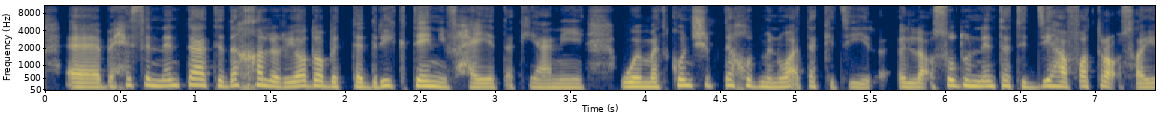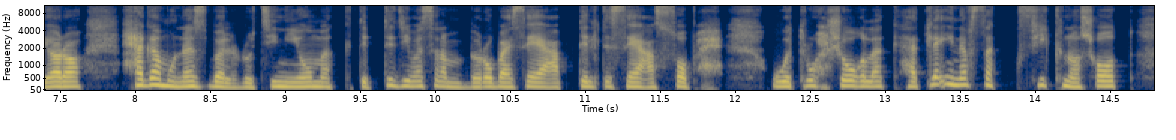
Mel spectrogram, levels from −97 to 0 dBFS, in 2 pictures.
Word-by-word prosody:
آآ 165 Hz, -1 st, +4 dB
بحيث 240 Hz, +8 st, -4 dB
إن 210 Hz, -3 st, +2 dB
أنتَ 225 Hz, +1 st, +2 dB
تدخَّل 225 Hz, +2 st, +1 dB
الرياضة 190 Hz, +4 st, +3 dB
بالتدريج 180 Hz, +1 st, 0 dB
تاني 195 Hz, -6 st, +4 dB
في -, -, -8 dB
حياتَك 155 Hz, 0 st, -3 dB
يعني، 150 Hz, 0 st, -3 dB, 0.2 s
وما 175 Hz, -1 st, +4 dB
تكونش 225 Hz, +6 st, 0 dB
بتاخد 220 Hz, -2 st, -2 dB
من 165 Hz, -1 st, 0 dB
وقتَك 185 Hz, +2 st, -1 dB
كتير. 155 Hz, -1 st, -8 dB, 0.2 s
اللي 160 Hz, -1 st, +1 dB
أقصده 215 Hz, +3 st, 0 dB
إن 195 Hz, -, +4 dB
أنتَ 195 Hz, +2 st, 0 dB
تدِّيها 185 Hz, +1 st, +1 dB
فترة 190 Hz, +1 st, +1 dB
قصيرة، 180 Hz, +5 st, +3 dB, 0.3 s
حاجة 235 Hz, +1 st, +5 dB
مناسبة 185 Hz, -2 st, +3 dB
لروتين 160 Hz, +4 st, -1 dB
يومَك، 175 Hz, 0 st, +1 dB, 0.2 s
تبتدي 215 Hz, -4 st, -3 dB
مثلًا 185 Hz, -4 st, -2 dB
برُبع 170 Hz, +2 st, +1 dB
ساعة، 165 Hz, -1 st, +1 dB
بتلت 180 Hz, -1 st, -3 dB
ساعة 175 Hz, -2 st, +1 dB
الصبح 170 Hz, +1 st, -2 dB, 0.3 s
وتروح 190 Hz, +2 st, -1 dB
شُغلَك. 195 Hz, -3 st, +1 dB
هتلاقي 255 Hz, +9 st, 0 dB
نفسك 245 Hz, -2 st, 0 dB
فيك 230 Hz, -2 st, -7 dB
نشاط 195 Hz, +2 st, +1 dB
185 Hz, 165 wpm, -22 LUFS, 170-205 Hz, 0.3 s, حاجة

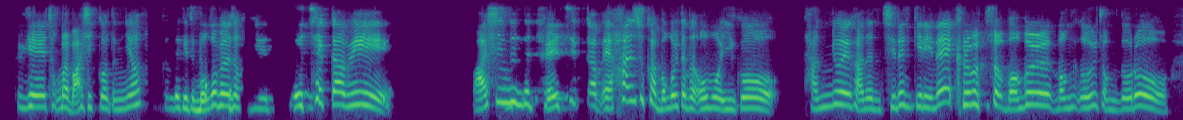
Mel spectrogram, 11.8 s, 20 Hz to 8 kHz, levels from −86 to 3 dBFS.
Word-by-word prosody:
그게 250 Hz, +1 st, +2 dB
정말 240 Hz, -2 st, -2 dB
맛있거든요. 240 Hz, +4 st, -2 dB, 0.2 s
근데 230 Hz, +1 st, -3 dB
그 225 Hz, -, +1 dB
이제 210 Hz, -, -3 dB
먹으면서 265 Hz, +6 st, +3 dB
그게 215 Hz, +1 st, -11 dB, 0.3 s
죄책감이 290 Hz, 0 st, +2 dB, 0.8 s
맛있는데 335 Hz, -5 st, +1 dB
죄책감 280 Hz, -, -1 dB
예 -, -, +5 dB
1 380 Hz, -, +1 dB
숟갈 405 Hz, -, -1 dB
먹을 245 Hz, +6 st, +1 dB
때마다 230 Hz, -6 st, 0 dB
'어머 225 Hz, 0 st, 0 dB
이거 210 Hz, +1 st, 0 dB, 0.3 s
당뇨에 265 Hz, +7 st, 0 dB
가는 210 Hz, -5 st, -2 dB
지름길이네?' 255 Hz, -, 0 dB
그러면서 290 Hz, -2 st, +1 dB
먹을 270 Hz, +7 st, +3 dB
먹을 230 Hz, +4 st, -3 dB
정도로 220 Hz, -1 st, -1 dB
245 Hz, 325 characters per minute, -22 LUFS, 220-285 Hz, 0.8 s, 예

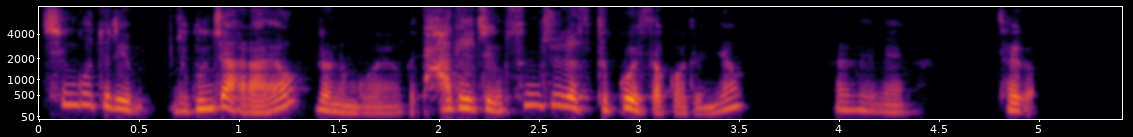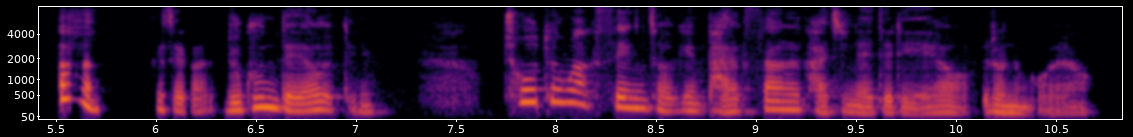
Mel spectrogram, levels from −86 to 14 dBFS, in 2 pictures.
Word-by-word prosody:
친구들이 270 Hz, -9 st, +2 dB, 0.2 s
"누군지 190 Hz, +7 st, +5 dB
알아요?" 125 Hz, -3 st, +4 dB
이러는 145 Hz, -8 st, 0 dB
거예요. 115 Hz, 0 st, -8 dB
다들 205 Hz, 0 st, +5 dB
지금 180 Hz, -5 st, +1 dB
숨죽여서 250 Hz, 0 st, +1 dB
듣고 215 Hz, -, +7 dB
있었거든요. 115 Hz, -, -3 dB, 0.4 s
그래서 170 Hz, -1 st, -6 dB
이제 130 Hz, -1 st, -8 dB, 0.5 s
제가 -, -, +1 dB, 0.5 s
아 410 Hz, -, +8 dB
그래서 -, -, +1 dB, 0.3 s
제가 145 Hz, -3 st, -5 dB
"누군데요?" 160 Hz, -1 st, +2 dB
이랬더니 145 Hz, -5 st, -7 dB, 0.6 s
"초등학생적인 225 Hz, -, -1 dB
발상을 140 Hz, +8 st, -2 dB
가진 125 Hz, -2 st, -6 dB
애들이에요." 115 Hz, 0 st, -6 dB
이러는 125 Hz, -3 st, -2 dB
거예요. 110 Hz, +1 st, -13 dB
155 Hz, 410 characters per minute, -27 LUFS, 125-210 Hz, 0.6 s, 아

